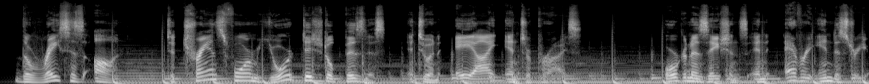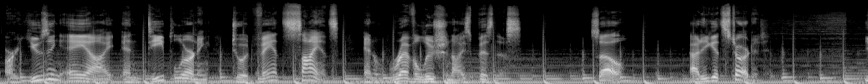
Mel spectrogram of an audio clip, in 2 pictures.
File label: Explainer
